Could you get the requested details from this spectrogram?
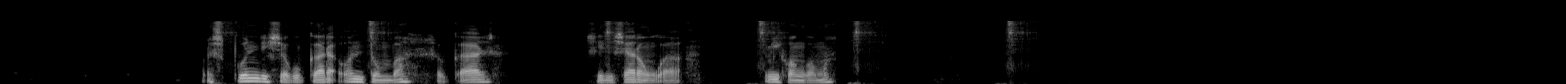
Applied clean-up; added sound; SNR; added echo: none; Rattle; 16 dB; none.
